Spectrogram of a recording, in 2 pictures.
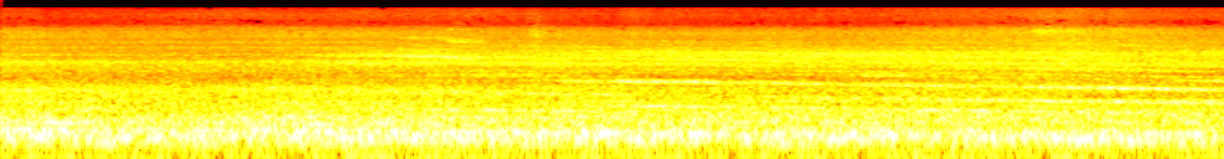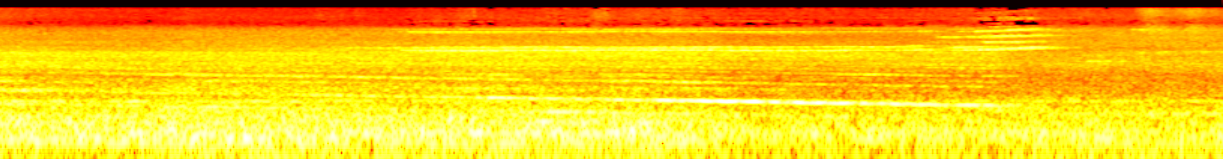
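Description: A train rumbles into an echoing underground station and slows to a stop.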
